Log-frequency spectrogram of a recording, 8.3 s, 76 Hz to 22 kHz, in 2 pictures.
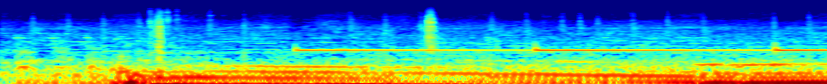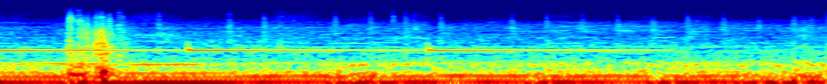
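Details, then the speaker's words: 3.6 Camaro running rough with lack of power and check engine light, earlier injector code suspected on injector 4, ECM fuse repeatedly blowing; engine catches after short crank into lumpy, stumbling idle, wants to die; misfire, cause not confirmed. "Okay, this 3.6 Camaro is not running very good. Here at Misfire, pretty bad. It's definitely lack of power."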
